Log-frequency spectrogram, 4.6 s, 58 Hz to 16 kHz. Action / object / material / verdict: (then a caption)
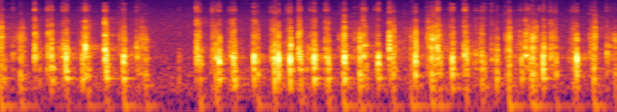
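tap / plastic mechanical keyboard / plastic / none. Fingertips of both hands type fast on a NiZ Plum Atom 68, a compact 68-key mechanical keyboard with a white plastic case and purple and yellow Domikey Gas Attack SA plastic keycaps, resting on a desk pad. About 31 quick, dry plastic clacks centered in the midrange come in rapid bursts, with a brief pause near the one-second mark. Each keystroke dies away almost instantly.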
